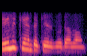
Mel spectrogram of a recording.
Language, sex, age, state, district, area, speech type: Kannada, female, 30-45, Karnataka, Davanagere, rural, conversation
